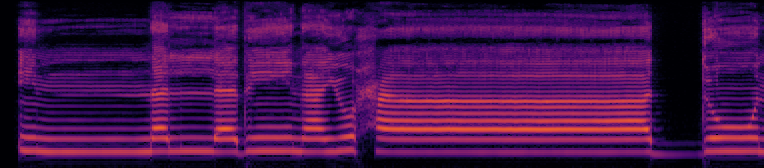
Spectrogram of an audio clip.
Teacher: کلمت ان میں حرف نون پہ تشدید ہے تو ہم 2 حرف کے برابر نون کو پڑھیں گے کیونکہ تشدید کی اصلیت 2 حرف ہے.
